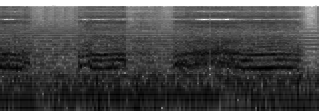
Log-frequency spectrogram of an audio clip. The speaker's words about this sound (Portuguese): Existia uma lenda de que esse grito teria sido feito com captura de áudio de pessoas torturadas no corredor da morte, sabe? A SEGA foi numa execução de um cara, né? Sei lá, de uma cadeira elétrica, enfim.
